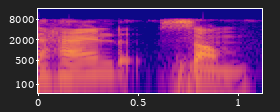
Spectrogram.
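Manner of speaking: "Handsome" slowly broken as hand, then सम; two-syllable split. Shown as a demonstration. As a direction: say "handsome" in two beats with a gap. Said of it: "दो शब्द दो बार में बोलते हैं". ("Handsome" को दो टुकड़ों में: हैंड... सम)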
